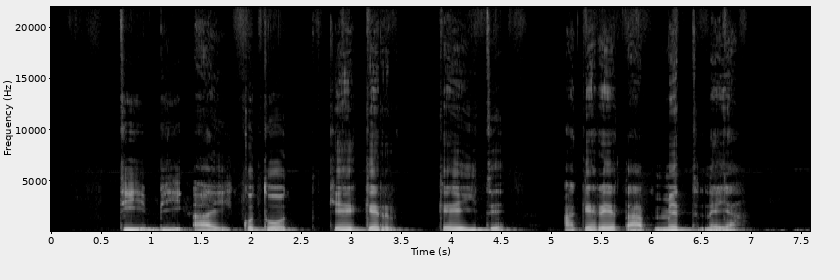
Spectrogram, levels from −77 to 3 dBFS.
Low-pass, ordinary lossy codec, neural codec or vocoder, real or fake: none; none; none; real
